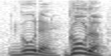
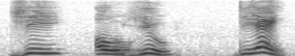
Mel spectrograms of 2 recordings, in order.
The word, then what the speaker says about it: Gouda: Gudda Gudda oh yeah I said go up because it's spelt g o u da you thought all that was silent yeah I was like I thought it was silent but it's Gouda yeah Mike yeah tell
